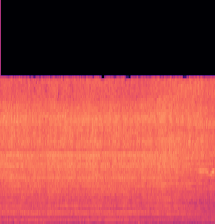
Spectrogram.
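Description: A camera drone hovering overhead, its propellers giving a steady whine of several held tones, with wind rumble on the microphone.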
